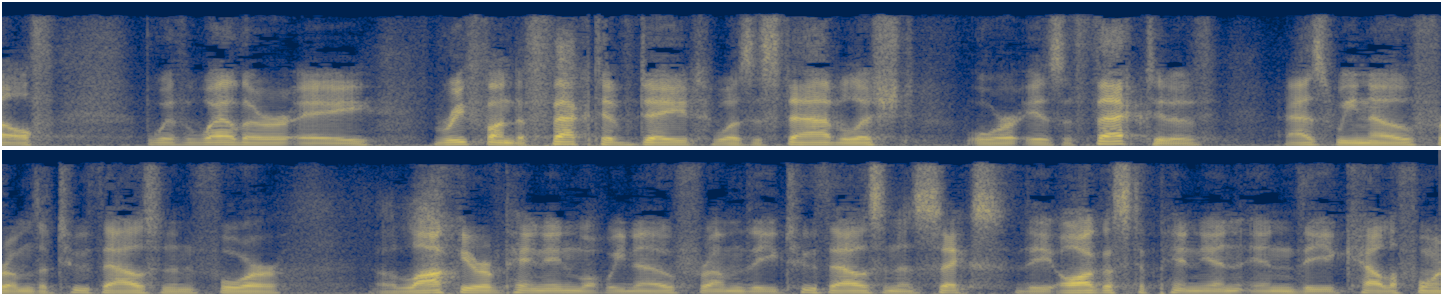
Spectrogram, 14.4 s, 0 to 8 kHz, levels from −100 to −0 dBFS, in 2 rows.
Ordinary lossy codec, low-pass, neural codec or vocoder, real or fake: MP3, 48 kbps; 7.2 kHz; codec, 16 kHz in and 24 kHz out, 0.9 kbps, LongCat-Audio-Codec, fine tuned four codebook decoder; fake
